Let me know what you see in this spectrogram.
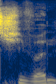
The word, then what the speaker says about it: Siobhan: Mais comment tu expliques Shivon? – Alors, Shivon, attention, c'est rien à voir, c'est S-I-O-B-H-A-N, en fait. Ça se prononce Shivon parce qu'elle est dans un coin très reculé d'Angleterre.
